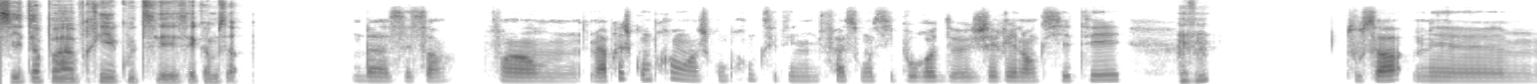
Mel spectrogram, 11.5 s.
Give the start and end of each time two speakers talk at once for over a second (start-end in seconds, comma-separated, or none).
none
